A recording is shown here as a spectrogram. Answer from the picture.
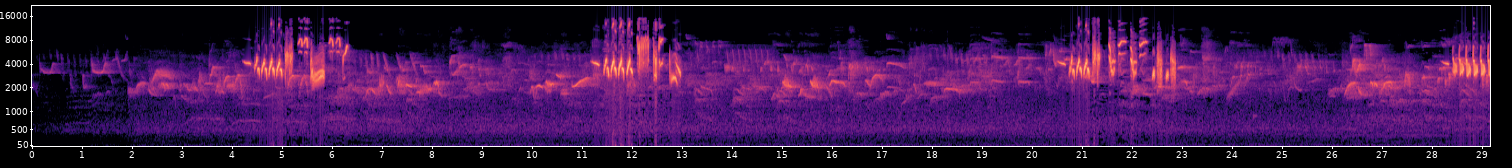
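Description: Songbird singing: a continuous stream of varied twittering notes, broken four times by a loud, rapid trill.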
